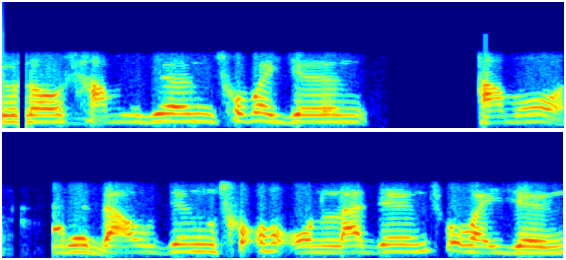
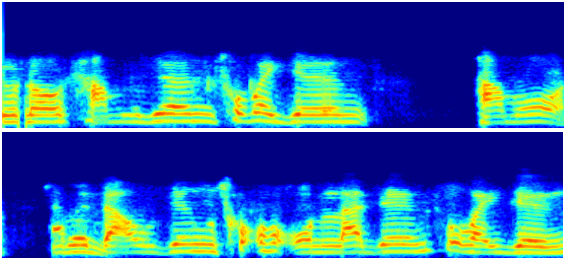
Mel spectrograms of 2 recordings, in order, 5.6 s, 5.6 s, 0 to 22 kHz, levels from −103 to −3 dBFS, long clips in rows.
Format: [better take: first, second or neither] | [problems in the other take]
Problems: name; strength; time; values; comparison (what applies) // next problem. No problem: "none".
first | noise reduction (neural mask model Resemble Enhance denoiser)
